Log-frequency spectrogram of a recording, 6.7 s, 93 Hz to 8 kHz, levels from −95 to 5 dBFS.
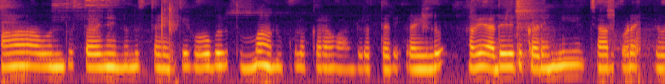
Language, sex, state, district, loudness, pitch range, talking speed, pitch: Kannada, male, Karnataka, Bijapur, -15 LUFS, 220-235 Hz, 145 wpm, 230 Hz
